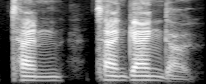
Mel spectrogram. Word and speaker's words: Tanganga: Tanganga.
